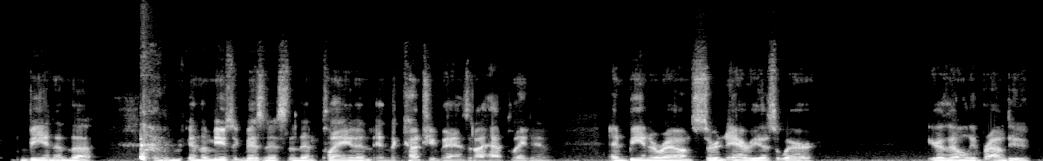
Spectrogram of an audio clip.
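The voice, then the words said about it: Slight American country accent. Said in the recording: “You kind of have like an accent, a small accent, country accent.”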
